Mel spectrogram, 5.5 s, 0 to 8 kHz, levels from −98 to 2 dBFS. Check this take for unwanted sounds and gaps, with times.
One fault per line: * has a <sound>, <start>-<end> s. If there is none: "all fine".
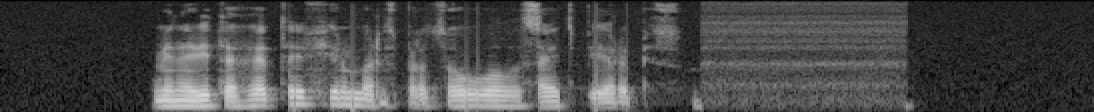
all fine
